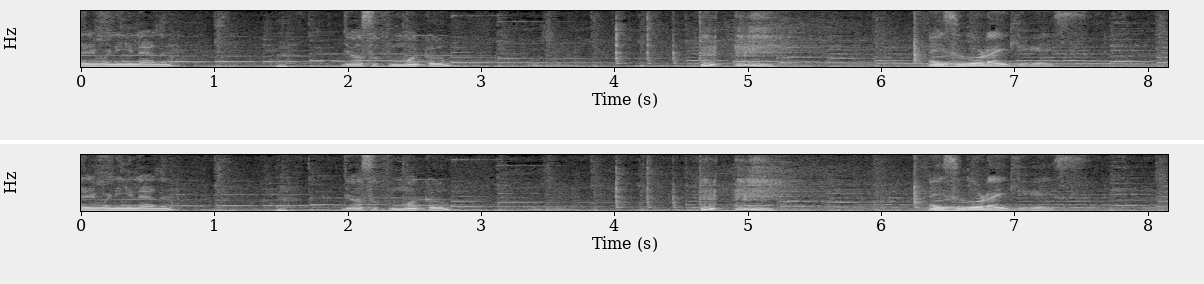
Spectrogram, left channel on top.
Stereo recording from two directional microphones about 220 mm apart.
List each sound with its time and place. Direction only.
0.0 s speech: 5° right (ahead or behind)
2.0 s speech: 15° left (ahead or behind)
4.6 s speech: centre (ahead or behind)
6.2 s speech: centre (ahead or behind)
